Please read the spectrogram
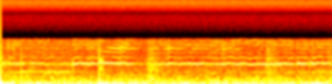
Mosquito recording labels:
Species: mosquito; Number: one; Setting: cup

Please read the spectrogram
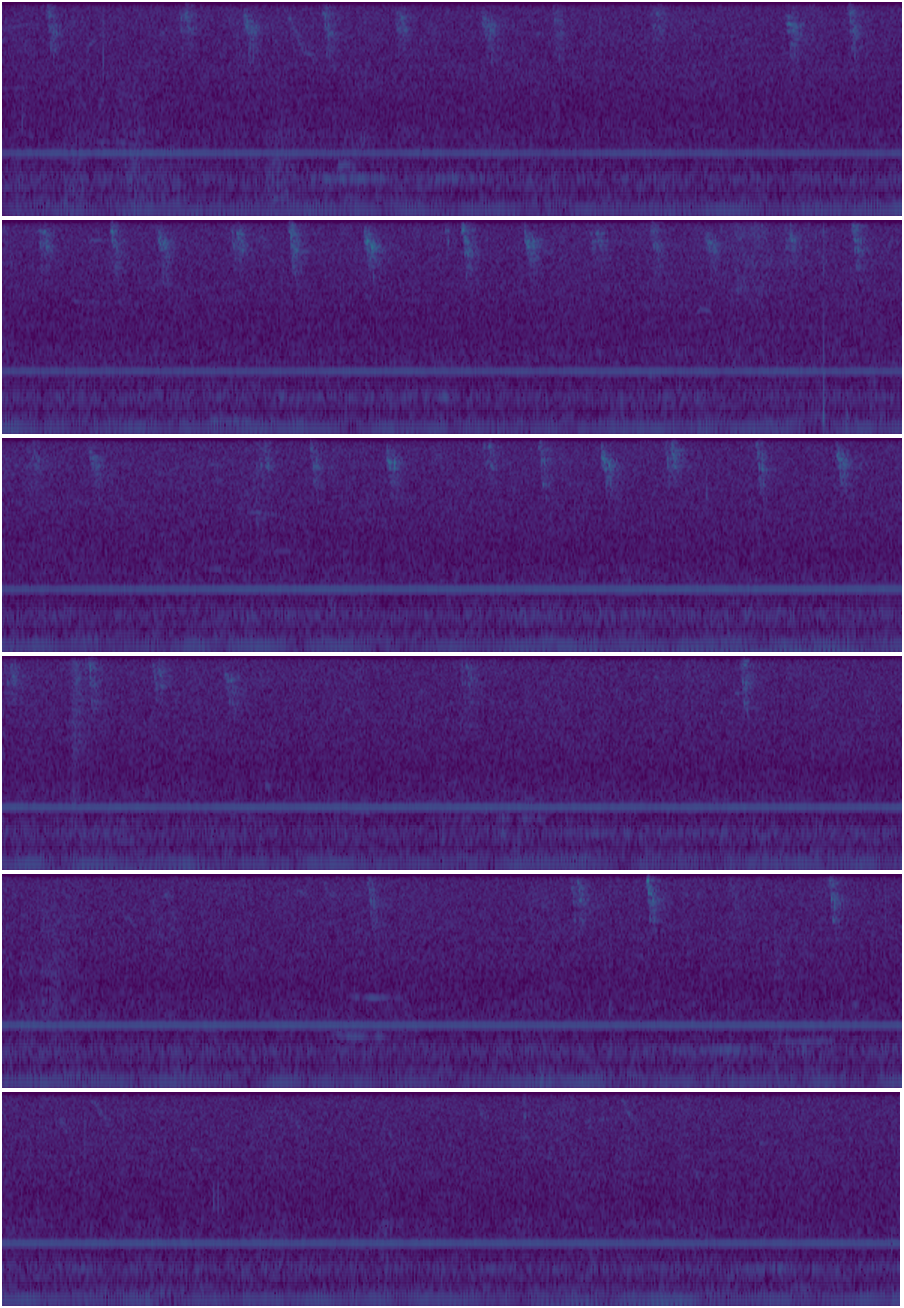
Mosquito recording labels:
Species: no mosquito; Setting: insect culture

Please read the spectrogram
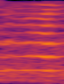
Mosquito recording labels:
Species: Anopheles quadriannulatus; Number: one; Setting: insect culture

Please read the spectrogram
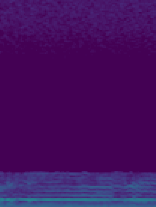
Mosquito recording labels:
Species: mosquito; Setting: cup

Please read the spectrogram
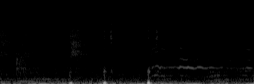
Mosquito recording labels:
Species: Mansonia africanus; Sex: female; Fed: unfed; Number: one; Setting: cup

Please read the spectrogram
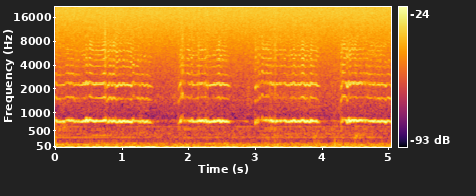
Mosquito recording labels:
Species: Culex pipiens complex; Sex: female; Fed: unfed; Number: one; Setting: cup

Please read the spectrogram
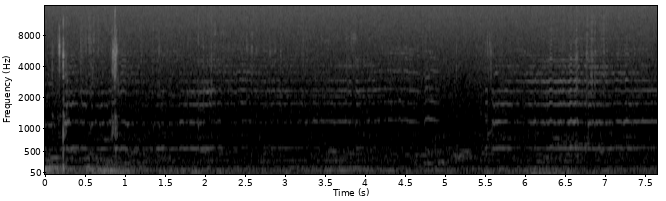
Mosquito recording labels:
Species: Aedes aegypti; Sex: female; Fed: unfed; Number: one; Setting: cup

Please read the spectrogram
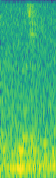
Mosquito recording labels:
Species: Anopheles gambiae s.s.; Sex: female; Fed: unfed; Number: one; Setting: insect culture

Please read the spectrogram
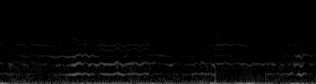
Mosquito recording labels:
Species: Anopheles maculatus; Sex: female; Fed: blood-fed; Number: one; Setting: cup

